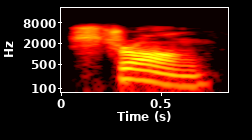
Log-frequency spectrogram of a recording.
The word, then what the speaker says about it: strong: um the word strong instead of strong straw okay sure give me a c h r sound str strong there you go good good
